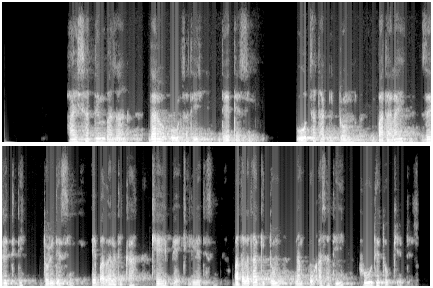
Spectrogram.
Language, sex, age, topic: Gamo, male, 25-35, agriculture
